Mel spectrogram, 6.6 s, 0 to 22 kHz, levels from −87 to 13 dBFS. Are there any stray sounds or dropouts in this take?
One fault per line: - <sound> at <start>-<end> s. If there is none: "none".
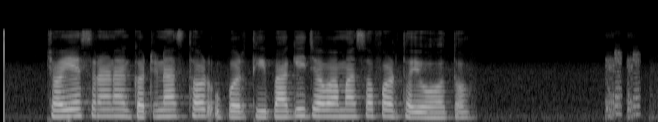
- laugh at 6.1-6.4 s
